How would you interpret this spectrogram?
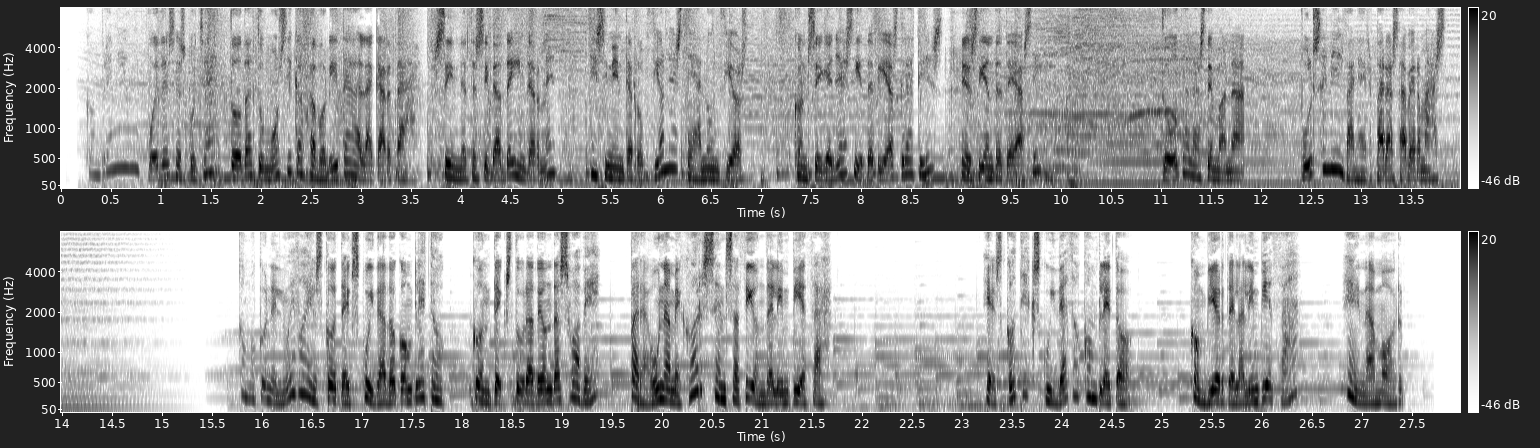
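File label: Spanish Spain, female, voice over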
